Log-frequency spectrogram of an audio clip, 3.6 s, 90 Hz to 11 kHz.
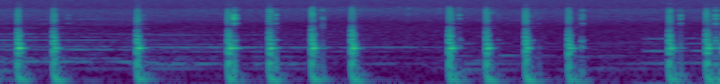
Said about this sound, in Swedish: knackat mot mikrofonen i 4 gånger.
